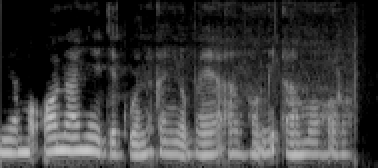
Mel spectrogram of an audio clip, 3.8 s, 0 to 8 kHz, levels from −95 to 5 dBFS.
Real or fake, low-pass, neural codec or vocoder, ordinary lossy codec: fake; none; codec, 16 kHz, 4 kbps, FreqCodec, larger model; none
